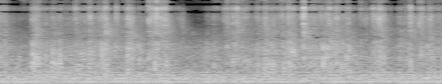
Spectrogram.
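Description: Irregular faint crackles and crunches as a packet of crushed, seasoned dry ramen noodles is handled and the crunchy noodles are eaten.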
